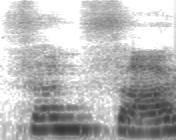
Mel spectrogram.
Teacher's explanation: सा का उच्चारण स्थान दंत्य है इसलिए अनुस्वार का उच्चारण स्थान भी दंते ही बन रहा है इसलिए संसार मुख से साउंड आ रही है न की साउंड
